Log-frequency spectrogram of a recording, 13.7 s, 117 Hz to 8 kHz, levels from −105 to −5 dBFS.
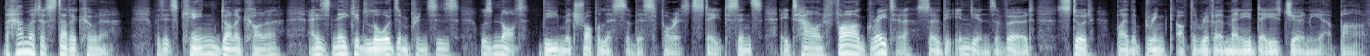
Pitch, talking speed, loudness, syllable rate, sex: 95 Hz, 175 wpm, -19 LUFS, 5.4 syllables/s, male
